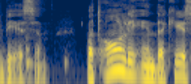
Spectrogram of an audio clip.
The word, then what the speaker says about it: بِإِسْمِ: All, it's saying bi'ism correctly. You see it? Right. فَسَبِّحْ بِإِسْمِ رَبِّكَ. So what they do, because the pronunciation will make it so hard to sing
